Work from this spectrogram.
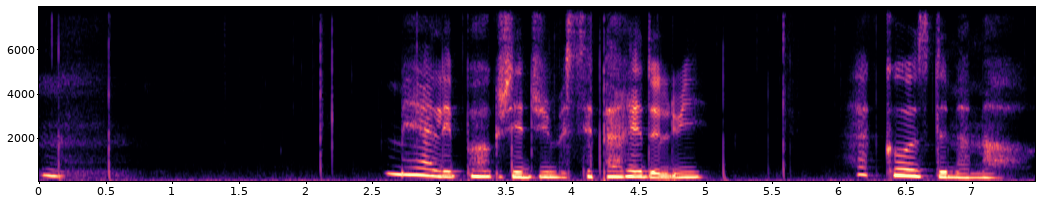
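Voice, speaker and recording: Femme jouant une vampire séculaire à voix haute et soufflée. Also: female voice, on the high side. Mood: wistful, confessional. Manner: soft, breathy, confiding, measured. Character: centuries-old female vampire, powerful, tender, confiding, melancholic. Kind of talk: scripted intimate roleplay audio, soft-spoken with whispering.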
